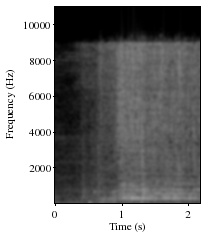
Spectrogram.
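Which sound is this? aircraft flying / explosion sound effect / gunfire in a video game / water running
water running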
